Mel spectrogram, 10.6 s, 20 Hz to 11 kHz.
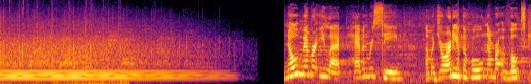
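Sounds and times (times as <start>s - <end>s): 
large crowd applauding at funeral: 0.0s - 5.2s
speech: 5.7s - 10.6s.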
